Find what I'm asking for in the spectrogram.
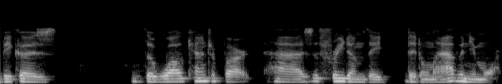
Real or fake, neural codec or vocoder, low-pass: real; none; 5.4 kHz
